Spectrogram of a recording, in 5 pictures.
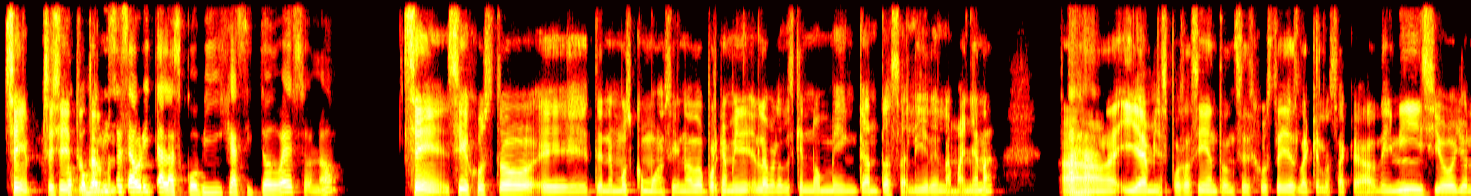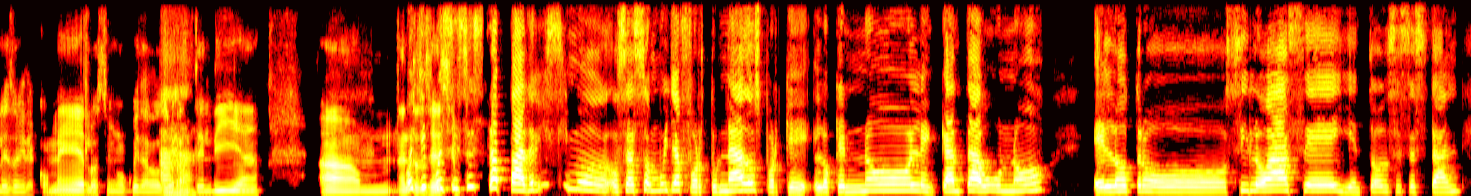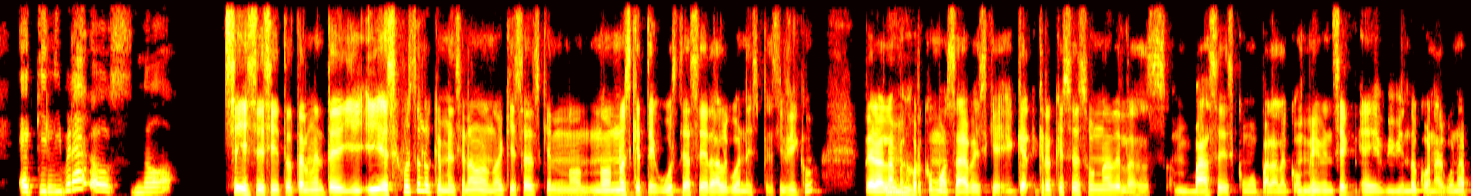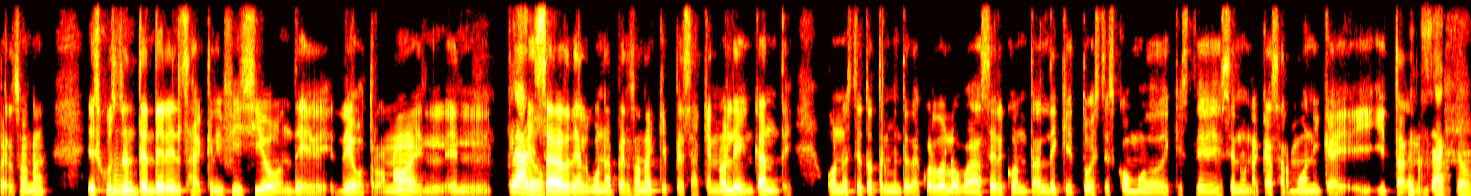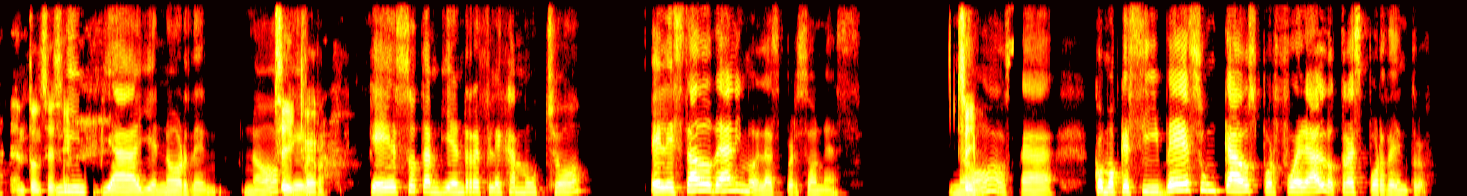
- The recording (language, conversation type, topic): Spanish, podcast, ¿Cómo se reparten las tareas en casa con tu pareja o tus compañeros de piso?
- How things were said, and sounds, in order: drawn out: "otro"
